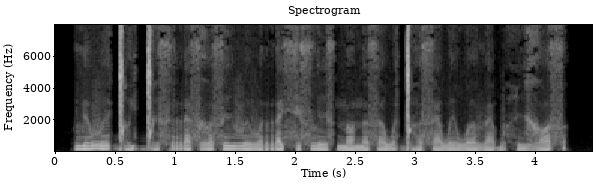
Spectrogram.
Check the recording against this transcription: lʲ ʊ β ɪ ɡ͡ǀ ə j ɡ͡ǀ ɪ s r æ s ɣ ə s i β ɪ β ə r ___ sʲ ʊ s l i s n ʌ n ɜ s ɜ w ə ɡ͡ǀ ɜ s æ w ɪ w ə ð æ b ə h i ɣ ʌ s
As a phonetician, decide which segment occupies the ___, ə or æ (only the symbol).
æ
